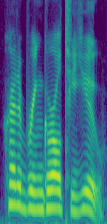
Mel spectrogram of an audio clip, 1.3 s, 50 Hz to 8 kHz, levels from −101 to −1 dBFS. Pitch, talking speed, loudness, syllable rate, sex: 185 Hz, 225 wpm, -16 LUFS, 4.8 syllables/s, female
